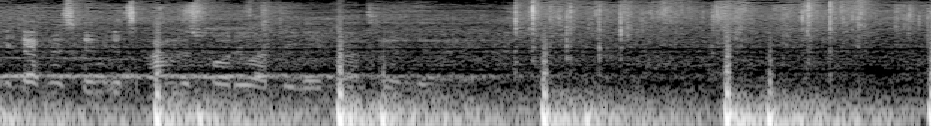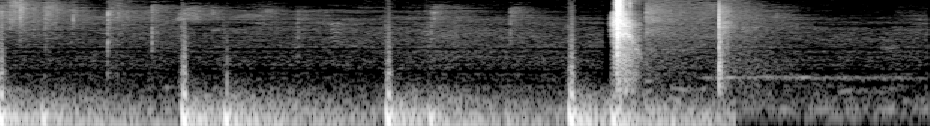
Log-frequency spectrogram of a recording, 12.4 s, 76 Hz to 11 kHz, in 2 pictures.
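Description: Soundtrack heartbeat effect: deep, slow thumps about every 1.2 seconds, some doubled, over a faint steady hum. A sharper hit comes near the end, then the thumping cuts off suddenly.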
